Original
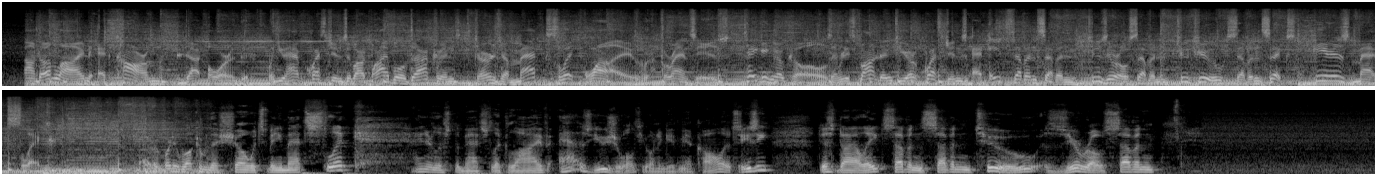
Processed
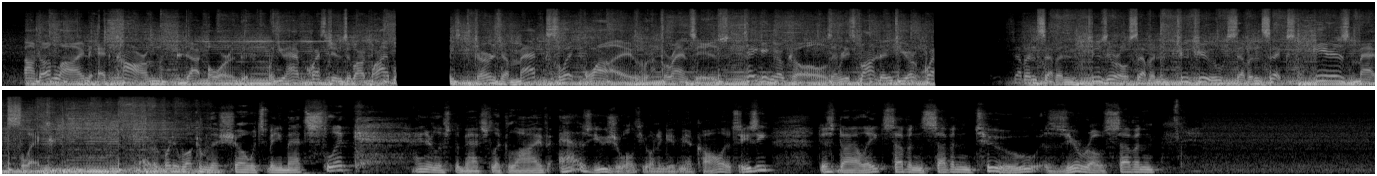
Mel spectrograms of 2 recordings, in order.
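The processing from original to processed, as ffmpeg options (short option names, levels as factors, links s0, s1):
-filter_complex "[0:a]asplit=4[s0][s1][s2][s3];[s0]atrim=end=3.94,asetpts=PTS-STARTPTS,afade=t=out:st=3.936:d=0.004:c=hsin[s4];[s1]atrim=start=3.94:end=4.48,asetpts=PTS-STARTPTS,volume=0[s5];[s2]atrim=start=4.48:end=9.32,asetpts=PTS-STARTPTS,afade=t=in:d=0.004:c=hsin,afade=t=out:st=4.836:d=0.004:c=hsin[s6];[s3]atrim=start=9.32,asetpts=PTS-STARTPTS,afade=t=in:d=0.97:c=exp[s7];[s4][s5][s6][s7]concat=n=4:v=0:a=1,highpass=70,acrossover=split=160|3000[s8][s9][s10];[s9]acompressor=threshold=0.0447:ratio=6[s11];[s8][s11][s10]amix=inputs=3:normalize=0,volume=0.794"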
